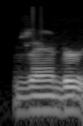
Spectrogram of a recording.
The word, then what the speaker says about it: Xander: named me Xander, but that doesn't look like how it's pronounced. Xander in English is pronounced Xander.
